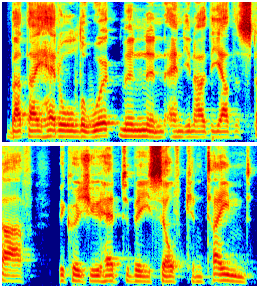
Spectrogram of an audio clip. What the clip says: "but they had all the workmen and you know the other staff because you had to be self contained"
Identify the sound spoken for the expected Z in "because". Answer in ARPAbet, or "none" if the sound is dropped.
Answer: Z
